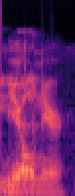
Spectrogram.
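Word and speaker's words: Mjölnir: And he actually said it many times in the Mjolnir. Mjolnir? Yeah. Okay. And it's spelled just like the hammer too.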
